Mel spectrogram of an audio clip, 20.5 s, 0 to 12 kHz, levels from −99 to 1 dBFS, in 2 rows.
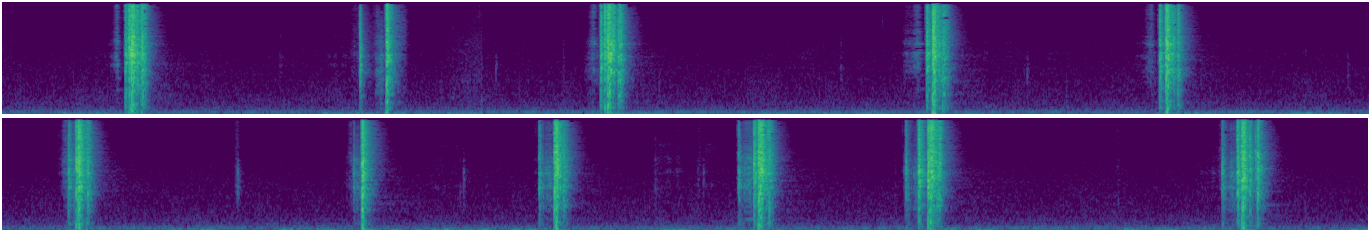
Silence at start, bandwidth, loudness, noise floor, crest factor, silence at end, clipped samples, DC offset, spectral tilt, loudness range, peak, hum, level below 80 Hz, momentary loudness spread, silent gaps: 0.9 s; 11.5 kHz; -21 LUFS; -69 dBFS; 28 dB; 0.8 s; under 0.1%; under 0.1%; 1 dB/octave; 4 LU; -2 dBFS; none; -56 dBFS; 15 LU; none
